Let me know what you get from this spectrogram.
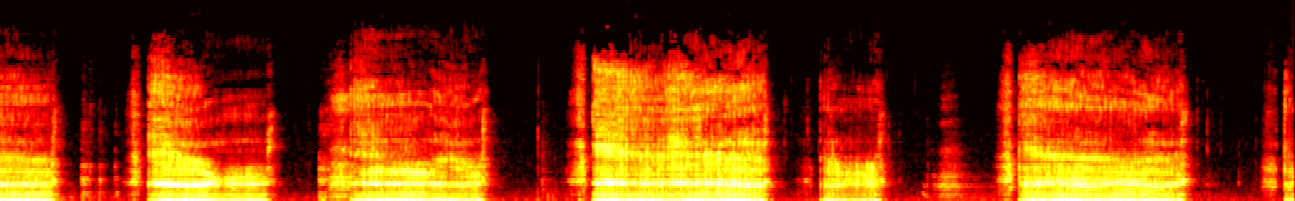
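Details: Ozzy, a Brussels pug, repeating his funny noise in five rasping, throaty snort-grunts of one to two seconds each, spaced by brief quiet gaps.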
